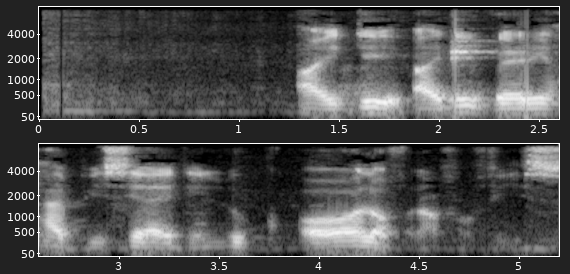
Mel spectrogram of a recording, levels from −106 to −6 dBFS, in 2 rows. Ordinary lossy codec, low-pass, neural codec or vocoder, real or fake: MP3, 48 kbps; 7.2 kHz; vocoder, 44.1 kHz, 128 mel bands every 256 samples, BigVGAN v2; fake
